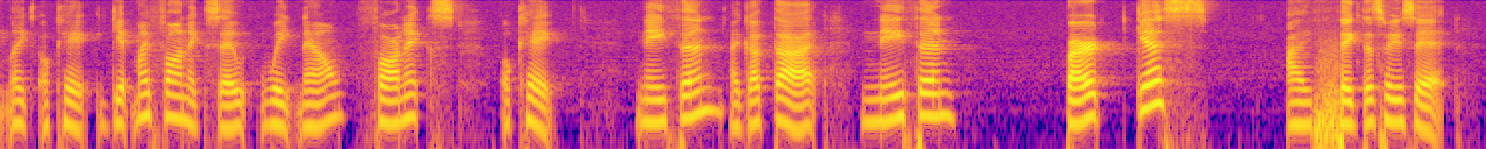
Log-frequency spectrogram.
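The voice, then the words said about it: New Brunswick accent. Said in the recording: “my crazy New Brunswick accent”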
